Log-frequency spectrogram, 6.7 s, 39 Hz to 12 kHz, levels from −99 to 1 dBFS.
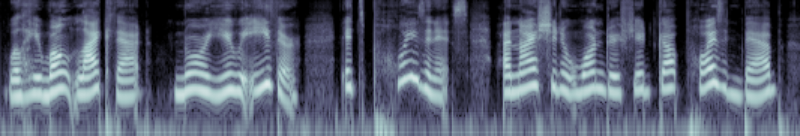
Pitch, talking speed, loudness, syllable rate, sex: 260 Hz, 170 wpm, -20 LUFS, 4.4 syllables/s, female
